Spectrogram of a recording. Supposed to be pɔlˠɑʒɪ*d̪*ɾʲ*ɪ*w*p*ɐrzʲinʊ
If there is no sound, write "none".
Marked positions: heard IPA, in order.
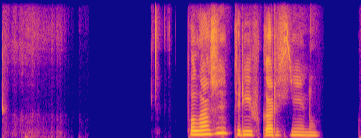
t̪, i, k

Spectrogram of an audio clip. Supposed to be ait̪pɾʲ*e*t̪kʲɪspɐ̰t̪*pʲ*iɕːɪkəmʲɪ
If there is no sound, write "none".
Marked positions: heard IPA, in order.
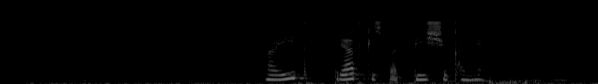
a, pʲ

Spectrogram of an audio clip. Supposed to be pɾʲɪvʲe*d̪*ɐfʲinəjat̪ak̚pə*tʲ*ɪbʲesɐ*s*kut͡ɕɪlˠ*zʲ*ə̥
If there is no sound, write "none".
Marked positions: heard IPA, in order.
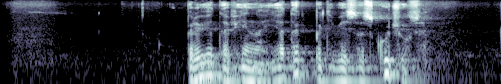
t̪, tʲ, s, sʲ

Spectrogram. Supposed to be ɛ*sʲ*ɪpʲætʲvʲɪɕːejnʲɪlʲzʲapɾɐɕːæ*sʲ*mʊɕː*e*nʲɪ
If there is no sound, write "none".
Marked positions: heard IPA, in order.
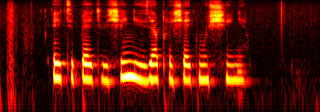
tʲ, tʲ, i

